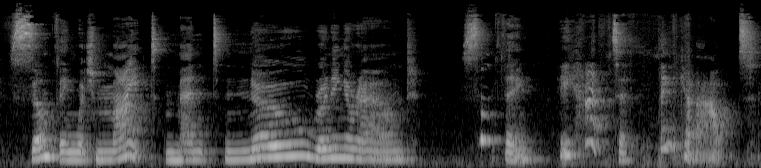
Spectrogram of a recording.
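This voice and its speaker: Woman, high voice, slow pace, children's story read-aloud, expressive, playful, roomy echo. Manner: expressive, playful sound effects, exaggerated delivery. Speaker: teacher reading a story to young children. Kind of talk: animated children's read-aloud with questions to the listener.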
